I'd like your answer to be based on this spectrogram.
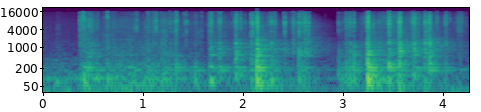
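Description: Dry wafer biscuit pieces are pulled apart and crumbled between fingers with long nails over a stone surface. Crisp, crunchy tearing and crackling bursts with bright, high snaps come in two runs, broken by a brief near-quiet gap.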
